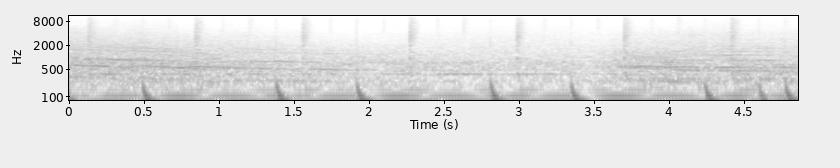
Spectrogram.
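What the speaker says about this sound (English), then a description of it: "Krantz is right on the back of Wolford's gearbox as they exit the chicane and go down to the main straight here" Race cars in a Suzuka racing game roar down the main straight after the chicane, a loud, sustained engine drone with rhythmic pulsing and repeated gear-shift dips.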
